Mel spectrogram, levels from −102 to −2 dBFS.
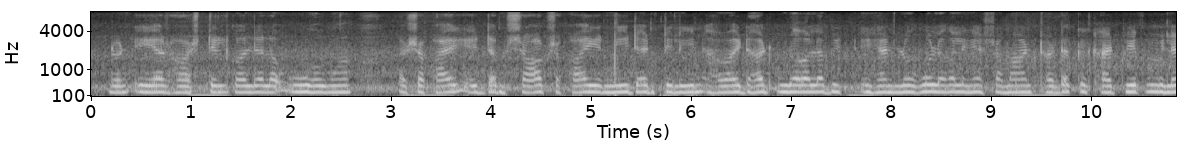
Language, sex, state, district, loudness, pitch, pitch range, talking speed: Hindi, female, Uttar Pradesh, Varanasi, -25 LUFS, 225 Hz, 220-230 Hz, 100 wpm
